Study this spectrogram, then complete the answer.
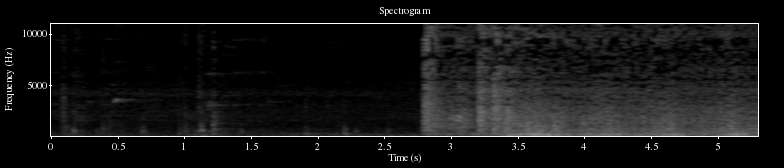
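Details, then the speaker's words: Freshly assembled Ragasa 120PS diesel, valve clearance set to 0.40, radiator filled, fuel bled, first start: catches at once and settles into a full, steady clatter with no misses or knocks. "Mesinnya sudah hidup ya."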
